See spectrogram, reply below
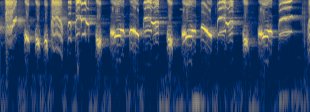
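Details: Rich, fast white-rumped shama song from a training recording, with dense warbled phrases mixing slurred whistles, harsh notes and quick chirps almost without pause.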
